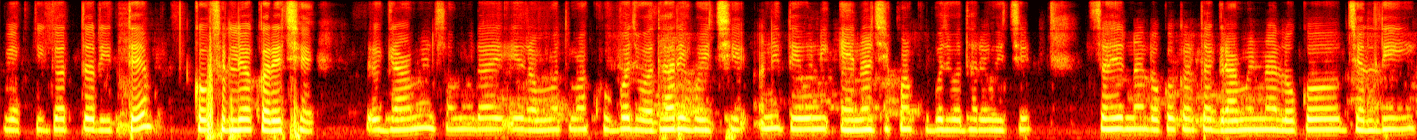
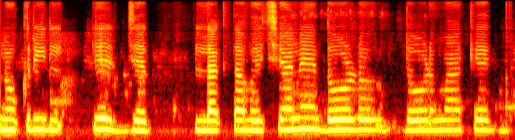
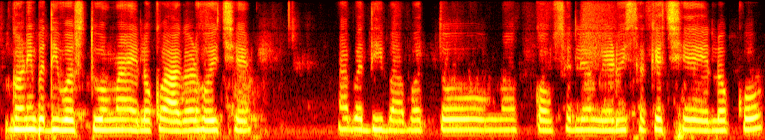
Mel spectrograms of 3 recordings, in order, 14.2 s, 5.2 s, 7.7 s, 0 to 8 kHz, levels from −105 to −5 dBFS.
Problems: constant background noise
